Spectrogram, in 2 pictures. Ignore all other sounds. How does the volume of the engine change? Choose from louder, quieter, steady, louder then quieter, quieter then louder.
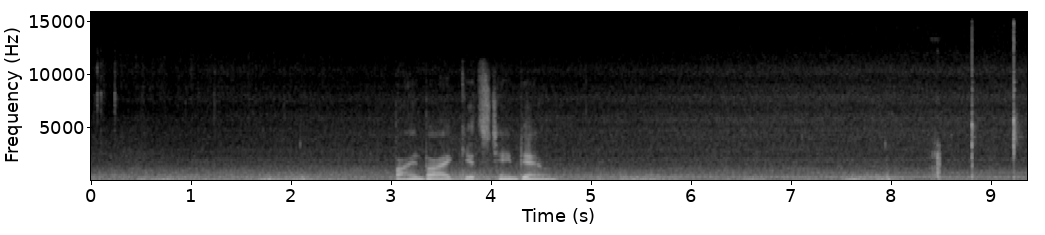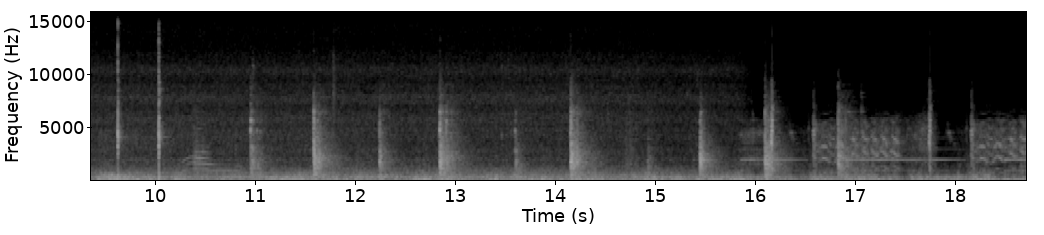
steady.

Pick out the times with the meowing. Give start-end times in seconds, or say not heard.
10.2-10.9.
